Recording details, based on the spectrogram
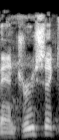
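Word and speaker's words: Andrusick: it is in reality the last name is pronounced like the boy's name andrew who is sick you run it together you have andrew sick it's that simple it looks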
